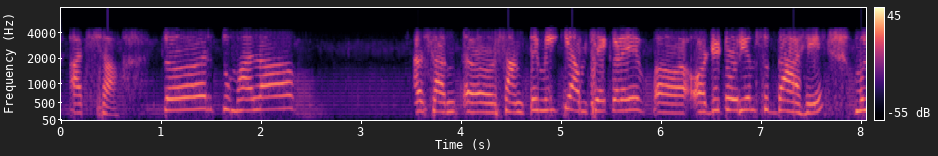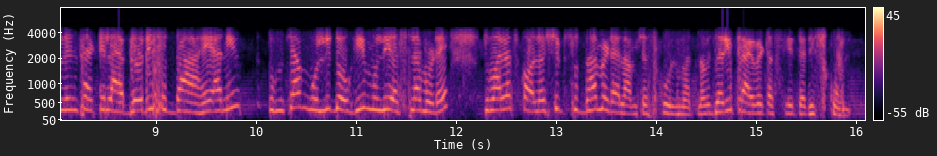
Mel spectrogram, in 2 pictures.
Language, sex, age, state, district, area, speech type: Marathi, female, 30-45, Maharashtra, Nagpur, rural, conversation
